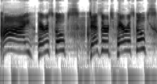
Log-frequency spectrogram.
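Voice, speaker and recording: An actress playing a perky, curious, focused explorer in a video game, eager and inquisitive. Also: female voice, very high voice, steady tone, takes it slowly, sharp tone, soft background music, full character voice. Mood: impatient.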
